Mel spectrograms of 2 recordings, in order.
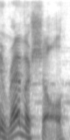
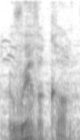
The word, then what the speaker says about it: Revachol: He pronounces Revacol with a hard K.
